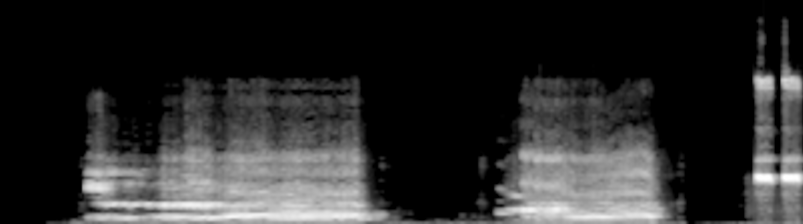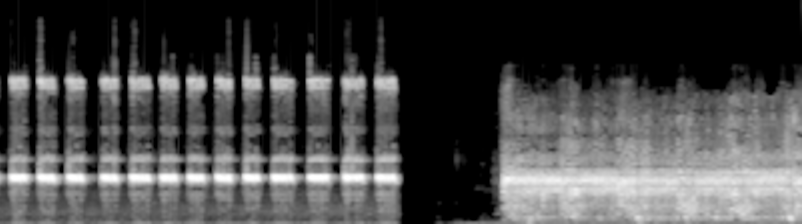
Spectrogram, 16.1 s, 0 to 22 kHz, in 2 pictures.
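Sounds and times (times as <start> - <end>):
cow mooing: 5.1 - 6.7
cricket chirping: 7.6 - 12.0.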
